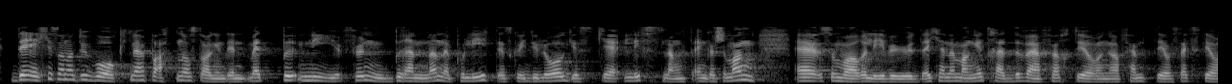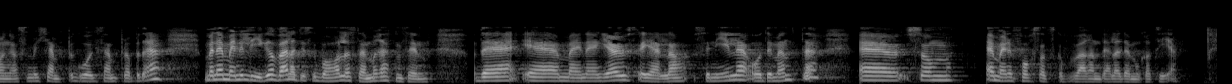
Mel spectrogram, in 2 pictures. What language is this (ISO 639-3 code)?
nno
